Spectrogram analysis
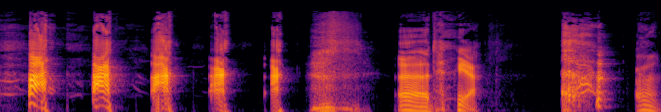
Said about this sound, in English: Bit of a cough there, people. Not a dry cough. Don't worry. Don't worry. You're not going to catch anything.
